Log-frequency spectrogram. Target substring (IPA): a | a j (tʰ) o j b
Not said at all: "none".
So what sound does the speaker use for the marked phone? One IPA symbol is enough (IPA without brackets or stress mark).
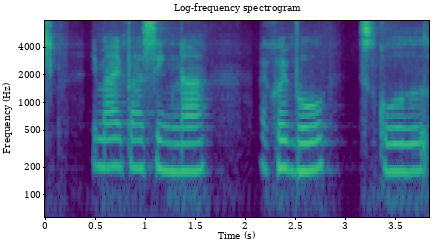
kʰ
